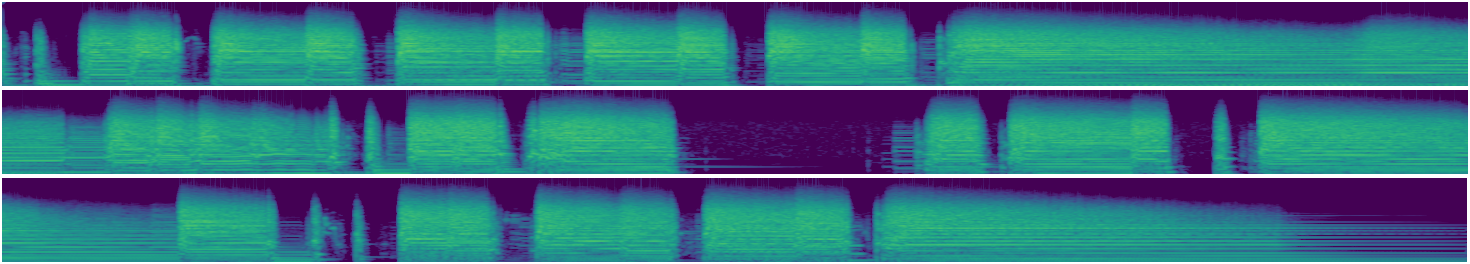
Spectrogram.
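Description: Suhr Classic S electric guitar played through a Joyo American Sound amp-simulator pedal with an overdriven tone. It plays a run of chord stabs with short breaks, pauses briefly about halfway, then plays more chords, and the last chord is left ringing and fades near the end. This is the pedal's drive interacting with its voice control.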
